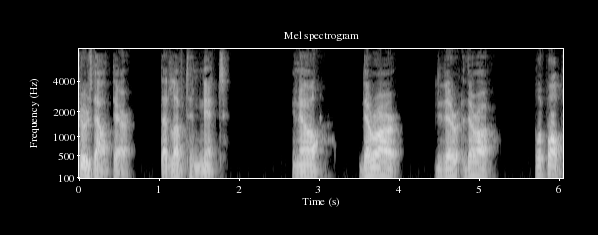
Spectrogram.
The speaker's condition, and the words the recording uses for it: Stuttering. A lot of the things that you'll hear me say and how I say things are very unique because I'm trying to cover some of my speech disfluencies.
